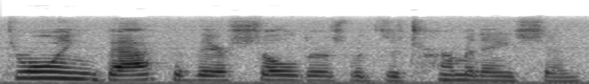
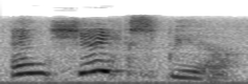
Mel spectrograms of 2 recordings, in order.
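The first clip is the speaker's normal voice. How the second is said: put-on high-pitched, eager child; bright-eyed pupil's high shout; calling out. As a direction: call out an answer excitedly. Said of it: "Charles Wallace called out".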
